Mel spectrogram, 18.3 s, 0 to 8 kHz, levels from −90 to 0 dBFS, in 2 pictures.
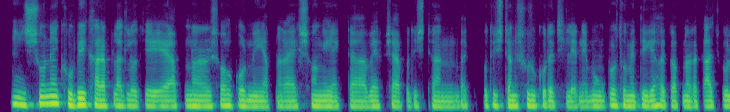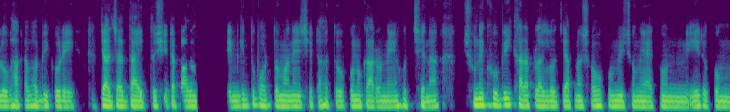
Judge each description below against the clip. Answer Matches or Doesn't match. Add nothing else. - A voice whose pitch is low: Matches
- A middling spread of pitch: Doesn't match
